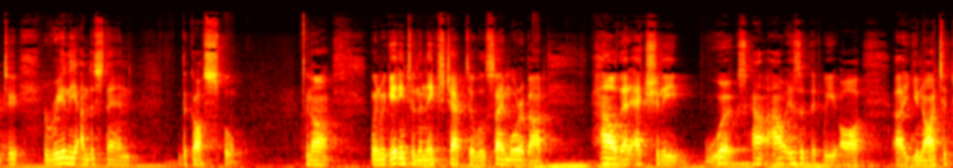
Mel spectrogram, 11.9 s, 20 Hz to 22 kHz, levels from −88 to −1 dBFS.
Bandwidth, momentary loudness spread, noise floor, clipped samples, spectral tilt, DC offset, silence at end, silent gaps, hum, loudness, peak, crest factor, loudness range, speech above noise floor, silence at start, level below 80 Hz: 16 kHz; 16 LU; -50 dBFS; under 0.1%; -4.5 dB/octave; under 0.1%; 0 s; none; none; -20 LUFS; 0 dBFS; 20 dB; 5 LU; 30 dB; 0 s; -38 dBFS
